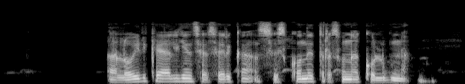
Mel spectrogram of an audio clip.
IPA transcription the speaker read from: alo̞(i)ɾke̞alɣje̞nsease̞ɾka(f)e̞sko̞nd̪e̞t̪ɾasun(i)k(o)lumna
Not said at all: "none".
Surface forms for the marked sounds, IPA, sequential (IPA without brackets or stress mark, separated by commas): i, s, a, o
